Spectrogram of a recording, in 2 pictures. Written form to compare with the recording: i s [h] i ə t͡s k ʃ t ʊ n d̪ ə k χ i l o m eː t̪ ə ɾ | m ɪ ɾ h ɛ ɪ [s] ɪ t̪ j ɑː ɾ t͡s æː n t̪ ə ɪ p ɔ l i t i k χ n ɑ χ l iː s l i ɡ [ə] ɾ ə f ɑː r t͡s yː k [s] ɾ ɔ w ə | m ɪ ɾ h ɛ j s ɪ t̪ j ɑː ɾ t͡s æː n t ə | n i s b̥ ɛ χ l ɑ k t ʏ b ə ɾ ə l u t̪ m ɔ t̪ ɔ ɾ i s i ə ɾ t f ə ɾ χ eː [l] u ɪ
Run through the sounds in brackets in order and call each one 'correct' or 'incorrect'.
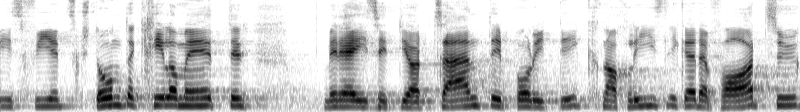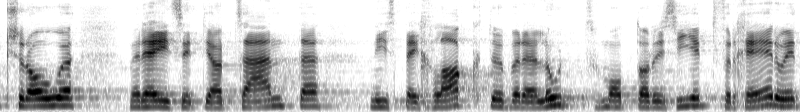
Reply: incorrect: f, correct, correct, incorrect: ʃ, incorrect: ɾ

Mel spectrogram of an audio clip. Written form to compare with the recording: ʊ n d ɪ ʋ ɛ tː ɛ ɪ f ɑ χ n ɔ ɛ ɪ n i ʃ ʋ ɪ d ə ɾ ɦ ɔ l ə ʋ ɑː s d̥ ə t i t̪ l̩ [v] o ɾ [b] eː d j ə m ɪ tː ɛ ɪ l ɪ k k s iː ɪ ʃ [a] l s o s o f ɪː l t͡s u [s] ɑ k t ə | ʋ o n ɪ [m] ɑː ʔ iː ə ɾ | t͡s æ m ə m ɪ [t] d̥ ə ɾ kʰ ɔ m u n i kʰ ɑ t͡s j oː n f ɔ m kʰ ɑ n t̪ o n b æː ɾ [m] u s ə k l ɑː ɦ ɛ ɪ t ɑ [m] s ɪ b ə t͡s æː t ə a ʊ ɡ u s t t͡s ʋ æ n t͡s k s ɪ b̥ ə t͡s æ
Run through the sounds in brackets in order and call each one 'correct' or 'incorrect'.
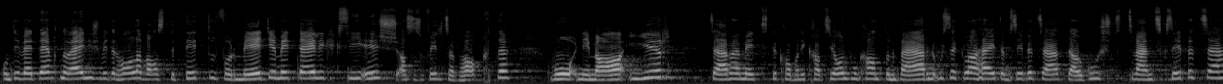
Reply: incorrect: f, incorrect: m, incorrect: ɑ, incorrect: f, correct, correct, incorrect: n, correct

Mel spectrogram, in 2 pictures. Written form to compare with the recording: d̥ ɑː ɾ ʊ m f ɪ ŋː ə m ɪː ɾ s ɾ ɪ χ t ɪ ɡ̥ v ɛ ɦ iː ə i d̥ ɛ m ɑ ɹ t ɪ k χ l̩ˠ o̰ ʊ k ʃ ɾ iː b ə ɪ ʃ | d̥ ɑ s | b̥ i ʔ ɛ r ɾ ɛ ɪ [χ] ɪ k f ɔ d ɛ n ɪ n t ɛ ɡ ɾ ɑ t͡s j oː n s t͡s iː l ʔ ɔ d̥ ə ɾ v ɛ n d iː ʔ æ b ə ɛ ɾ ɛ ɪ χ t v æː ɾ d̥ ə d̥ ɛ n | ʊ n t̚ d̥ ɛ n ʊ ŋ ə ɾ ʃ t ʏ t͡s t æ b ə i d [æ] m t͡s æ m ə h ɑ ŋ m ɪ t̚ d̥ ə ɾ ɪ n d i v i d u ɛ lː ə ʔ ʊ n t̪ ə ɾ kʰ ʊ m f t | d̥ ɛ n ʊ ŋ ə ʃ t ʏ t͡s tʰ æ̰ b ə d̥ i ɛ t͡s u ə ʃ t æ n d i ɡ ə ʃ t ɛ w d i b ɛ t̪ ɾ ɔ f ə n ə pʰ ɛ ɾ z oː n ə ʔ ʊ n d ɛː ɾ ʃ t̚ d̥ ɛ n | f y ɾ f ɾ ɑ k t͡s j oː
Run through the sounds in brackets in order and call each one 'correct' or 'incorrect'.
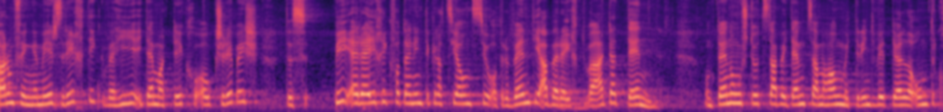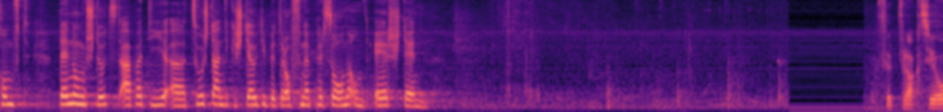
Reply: correct, incorrect: ɛ

